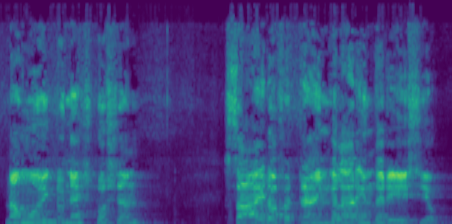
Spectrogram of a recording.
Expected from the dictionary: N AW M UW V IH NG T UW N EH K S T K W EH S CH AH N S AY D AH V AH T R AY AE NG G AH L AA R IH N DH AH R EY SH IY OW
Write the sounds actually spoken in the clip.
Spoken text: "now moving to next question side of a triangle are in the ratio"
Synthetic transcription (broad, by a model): N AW M UW V IH NG T UW N EH K S T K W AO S SH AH N S AY D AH F AH T R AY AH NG G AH L AA R IH N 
